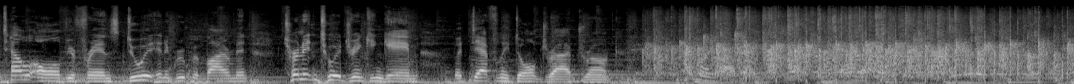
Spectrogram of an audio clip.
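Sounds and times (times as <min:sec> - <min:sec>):
speech: 0:00.1 - 0:07.4
audience slow clap: 0:06.4 - 0:10.7.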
